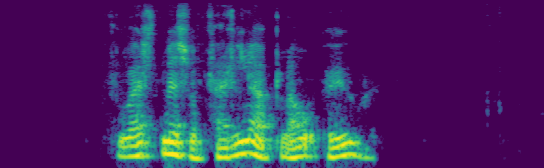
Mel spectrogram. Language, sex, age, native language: Icelandic, male, 40-49, Icelandic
